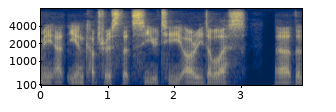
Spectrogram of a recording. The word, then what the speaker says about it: Cutress: That's Cutress. The name is French. Apparently, I'm descended from 17th century French peasants. So it should be pronounced Coutre, but Cutress is how we go.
